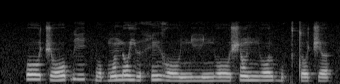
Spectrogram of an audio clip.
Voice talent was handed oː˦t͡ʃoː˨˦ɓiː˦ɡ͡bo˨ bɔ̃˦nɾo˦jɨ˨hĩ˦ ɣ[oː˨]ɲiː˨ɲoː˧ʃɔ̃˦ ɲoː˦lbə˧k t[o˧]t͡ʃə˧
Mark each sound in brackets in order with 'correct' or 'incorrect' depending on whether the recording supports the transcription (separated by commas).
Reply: correct, correct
